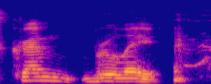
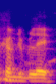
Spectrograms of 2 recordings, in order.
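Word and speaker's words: crème brûlée: It's creme brulee. I said creme de brulee. It's like last time where I was like creme de la mint. It's like you added like an extra syllable.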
